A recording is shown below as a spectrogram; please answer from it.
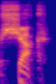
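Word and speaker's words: Shough: to remember about Tyler shuck is his last name rhymes with suck but it's three years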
